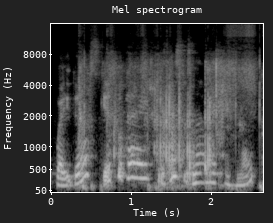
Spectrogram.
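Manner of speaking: usual speaking voice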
